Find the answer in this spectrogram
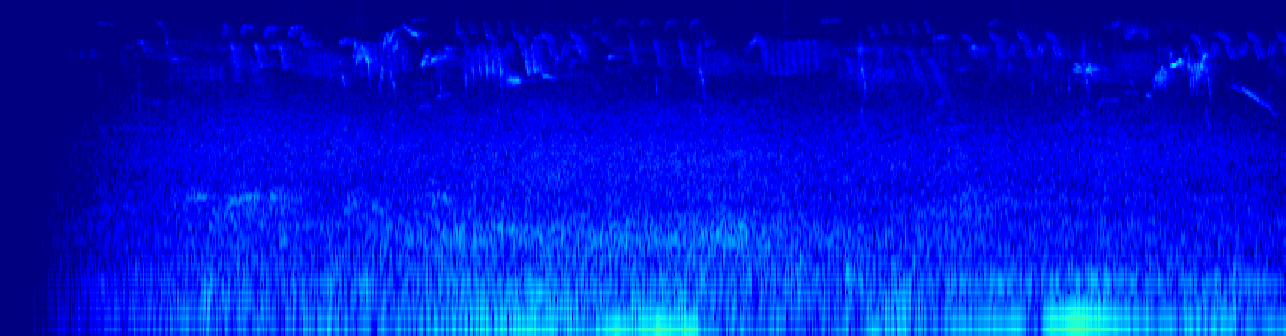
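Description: Faint outdoor ambience of many small birds singing, with rapid short chirps and trills over a low rumble, fading in over the first couple of seconds.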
